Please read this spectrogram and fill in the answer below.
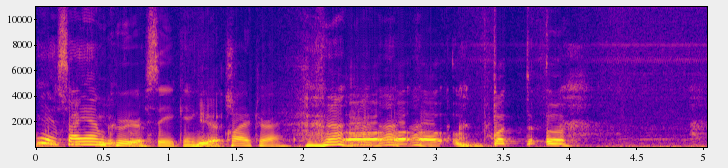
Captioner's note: laughs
